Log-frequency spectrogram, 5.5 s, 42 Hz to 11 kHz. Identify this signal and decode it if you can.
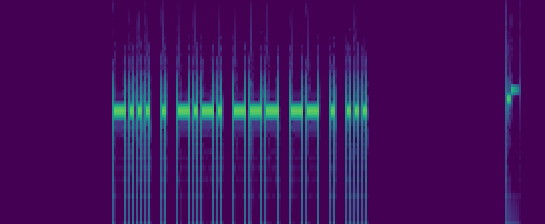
Morse code, heard as a keyed tone, about 30 wpm, 700 Hz. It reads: BECOMES
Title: ES:S Suffix - Top 100 Words with Base Words 30wpm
